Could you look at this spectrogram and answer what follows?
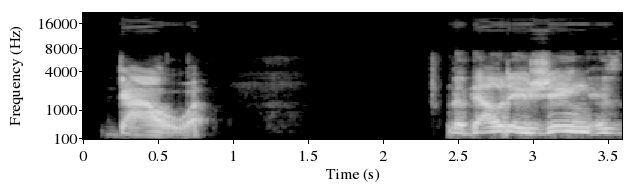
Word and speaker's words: Tao: t or a d regardless of how you spell it you pronounce it with a d dao the dao de jing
